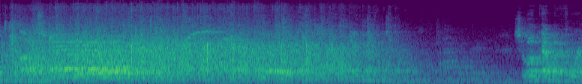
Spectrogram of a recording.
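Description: An audience at a company kickoff and awards meeting claps warmly for several seconds, loud at first and then thinning out, before a voice starts speaking as the applause dies away.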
